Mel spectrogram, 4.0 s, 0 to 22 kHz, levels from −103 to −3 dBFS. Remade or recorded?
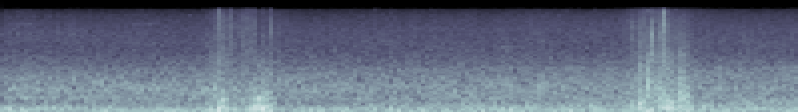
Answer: recorded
